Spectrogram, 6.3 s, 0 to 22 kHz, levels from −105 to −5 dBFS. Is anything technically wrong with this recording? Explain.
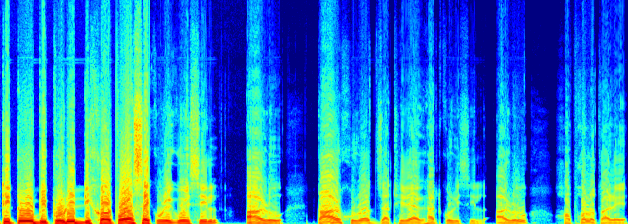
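Yes. The speech carries three kinds of fault.

Hard clipping runs through the whole clip. The signal is driven about 19 dB past what a stage can pass, so roughly one sample in seven is cut flat. This is a harsh, buzzy fuzz on every loud sound, not occasional crackle, because the overload is large.

Microphone overload is heard from 0.03 to 1.5 s. The loudest syllables have a sharper, crackling edge, with nearly a third of samples flattened at about 8 dB over. The likely cause is input volume set too high at the converter.

Microphone volume stepped down occurs at 0.06, 1.5 and 2.52 s. Voice and background together drop suddenly, by about 2, 11 and 6 dB. The likely cause is call software lowering the device's input gain. These are instant steps, not gradual fades, and the largest follows the distorted opening.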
